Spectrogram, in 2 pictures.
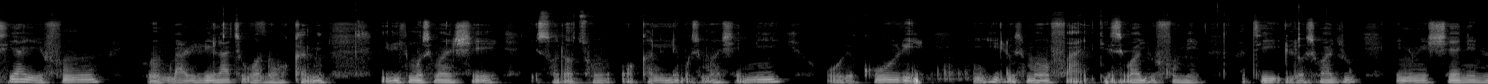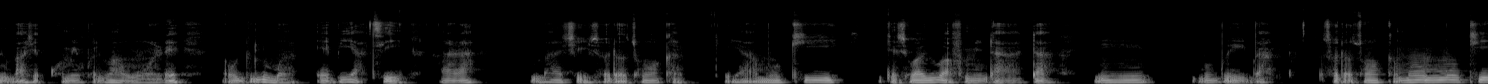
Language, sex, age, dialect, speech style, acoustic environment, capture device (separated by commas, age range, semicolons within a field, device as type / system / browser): Yoruba, male, 25-34, Nigeria - Lagos Yoruba, nervous; excited; focused; relaxed, silence; people talking; nature; traffic, mobile / Linux / Chrome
